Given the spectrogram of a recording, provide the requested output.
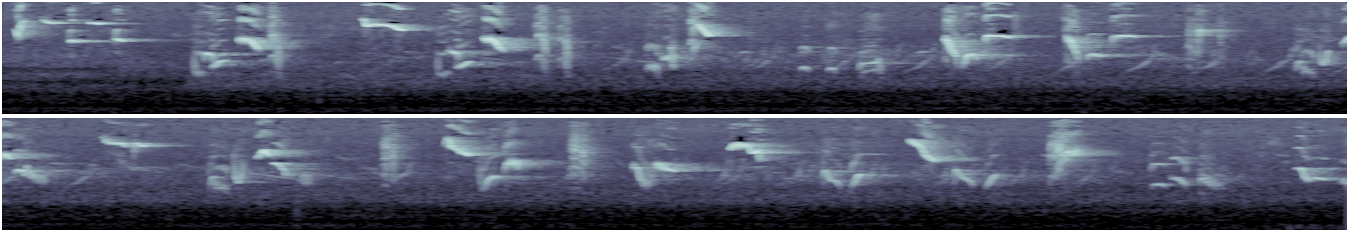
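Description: A gray catbird runs on in a long, jumbled song of squeaky, scratchy and whistled phrases, mimicking other birds, several notes each second.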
